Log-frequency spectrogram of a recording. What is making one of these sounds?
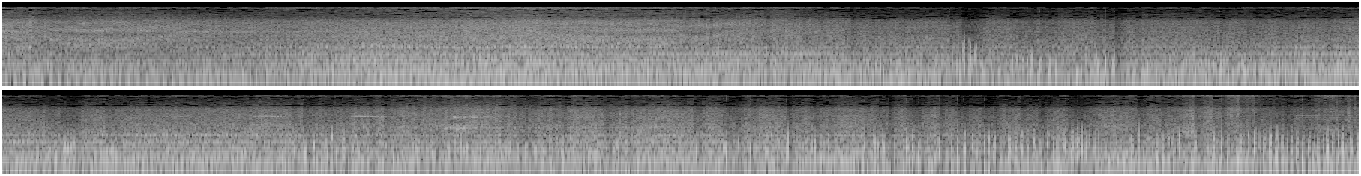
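Another motorbike passes close by.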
